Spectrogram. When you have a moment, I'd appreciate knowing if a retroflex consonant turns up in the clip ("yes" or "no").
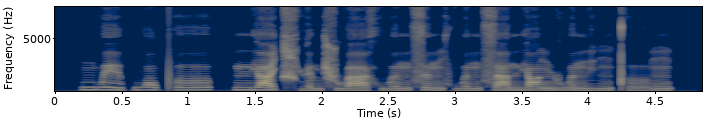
yes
